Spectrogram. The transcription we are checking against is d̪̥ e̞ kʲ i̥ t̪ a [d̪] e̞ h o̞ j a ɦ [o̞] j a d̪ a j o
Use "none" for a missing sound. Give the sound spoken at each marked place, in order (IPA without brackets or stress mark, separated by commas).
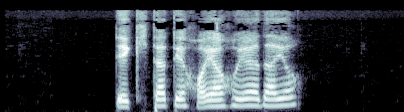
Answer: t̪, o̞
